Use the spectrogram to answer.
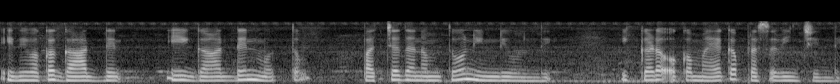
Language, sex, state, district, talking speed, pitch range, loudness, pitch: Telugu, female, Andhra Pradesh, Srikakulam, 100 wpm, 180-205 Hz, -17 LUFS, 185 Hz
